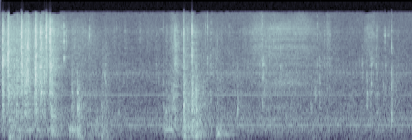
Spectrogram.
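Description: A bite into a Pop-Tart toaster pastry and the start of chewing: a dense run of crisp crackles in the first half-second and another short run about two seconds in.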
